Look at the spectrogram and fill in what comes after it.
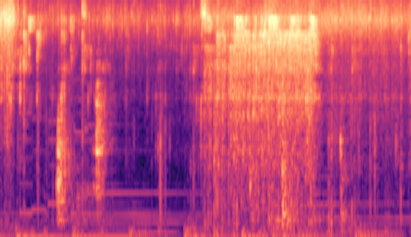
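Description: Green chillies, garlic, ginger and fresh coriander leaves sizzling in hot oil in a nonstick frying pan. The sizzle swells louder for about a second midway, and the pan is stirred near the end.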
